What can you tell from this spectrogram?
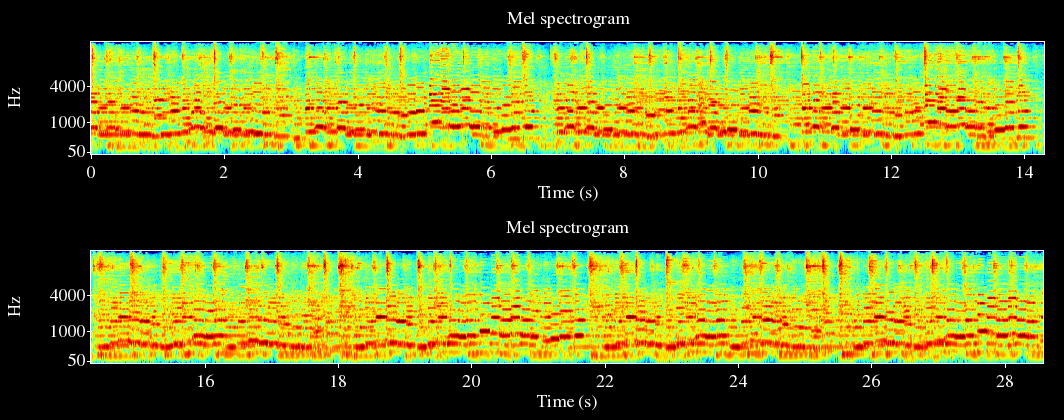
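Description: Live instrumental folk-style music from a trio of violin, clarinet and acoustic guitar. A quick, winding melody runs over steady rhythmic guitar chords.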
